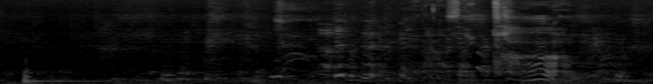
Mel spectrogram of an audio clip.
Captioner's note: audience laughing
